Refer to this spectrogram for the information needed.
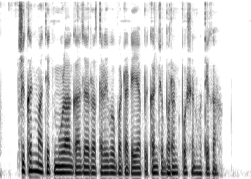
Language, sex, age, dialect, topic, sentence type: Marathi, male, 18-24, Northern Konkan, agriculture, question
